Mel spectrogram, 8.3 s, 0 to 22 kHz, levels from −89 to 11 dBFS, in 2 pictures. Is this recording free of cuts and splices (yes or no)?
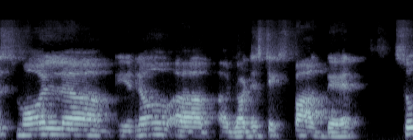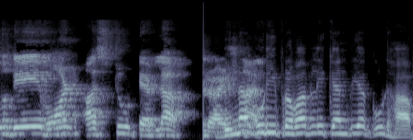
no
